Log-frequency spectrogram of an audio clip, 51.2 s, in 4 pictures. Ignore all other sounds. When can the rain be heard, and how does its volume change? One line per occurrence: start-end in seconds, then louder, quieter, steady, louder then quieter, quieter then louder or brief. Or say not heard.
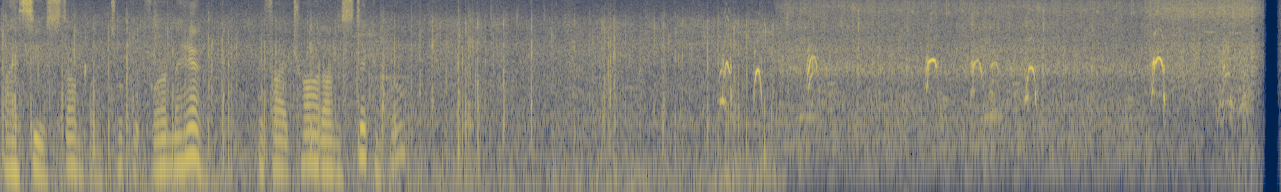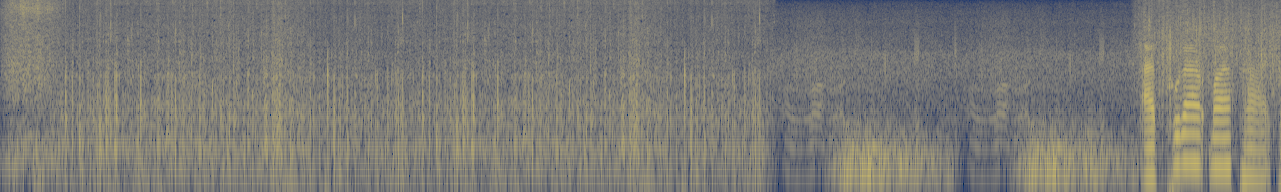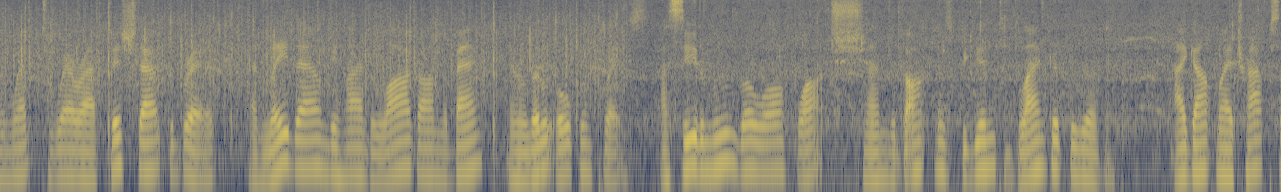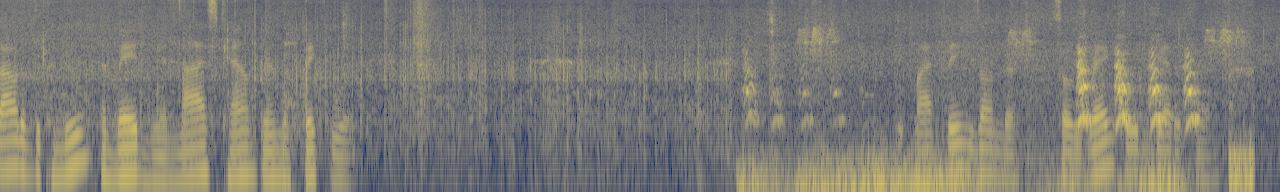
0.0-51.2 quieter.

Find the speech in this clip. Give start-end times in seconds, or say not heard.
0.0-4.2, 23.6-42.0, 47.2-50.7.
